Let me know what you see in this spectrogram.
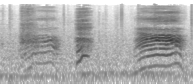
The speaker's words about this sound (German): Was ist das? Ein Krähenvogel.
